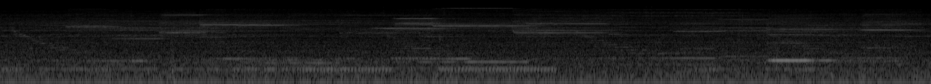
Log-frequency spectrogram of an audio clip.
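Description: Synthesizer drones: several sustained electronic tones that come and go at shifting pitches over a constant low hum. A mid-pitched tone swells louder for about a second near the end.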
